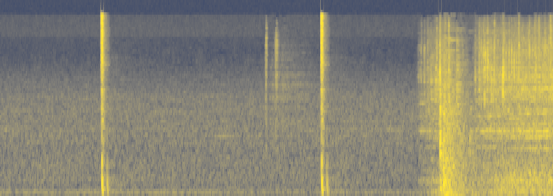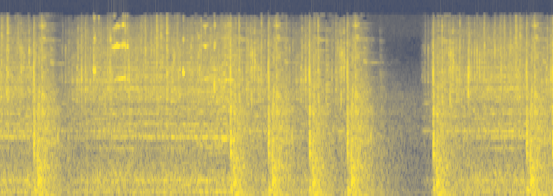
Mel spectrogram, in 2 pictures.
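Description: A heavy mechanism clicks and grinds as a glass panel turns.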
